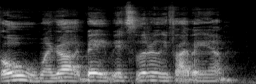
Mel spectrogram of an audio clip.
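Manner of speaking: acted giggly speech broken by laughter. Mocking someone who watches at five A M: imitating someone laughing. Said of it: "and then laughing like".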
